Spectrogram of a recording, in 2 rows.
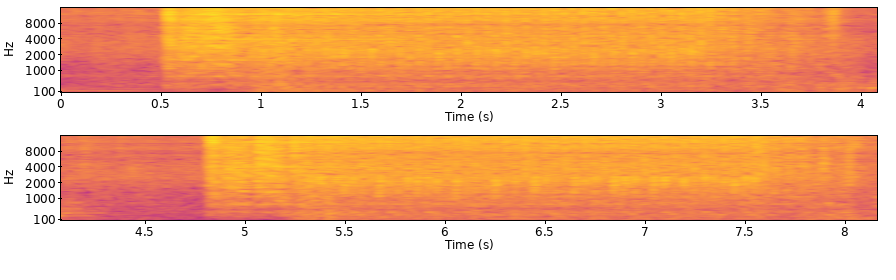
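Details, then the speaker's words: Mitsubishi L300 diesel after repair of a broken wire at the starter relay, relay refitted: engine catches promptly, steady diesel clatter, shut off and restarts cleanly; starting works normally. "berfungsi normal. Kesimpulannya, sumber masalahnya adalah kabel yang putus pada relay."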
